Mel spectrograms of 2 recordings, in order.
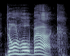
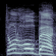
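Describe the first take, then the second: First: Said in the usual way. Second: "Don't hold back" repeated with more push, pitch up; emphatic repeat. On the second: Shown as a demonstration. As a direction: drive the repeat home with more force.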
